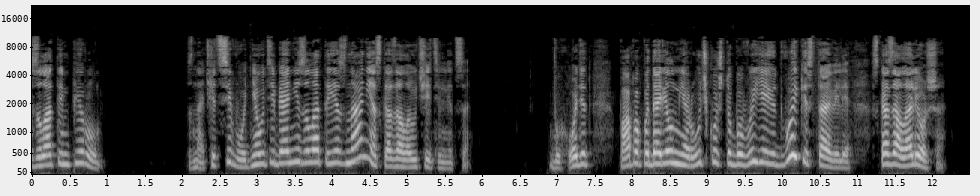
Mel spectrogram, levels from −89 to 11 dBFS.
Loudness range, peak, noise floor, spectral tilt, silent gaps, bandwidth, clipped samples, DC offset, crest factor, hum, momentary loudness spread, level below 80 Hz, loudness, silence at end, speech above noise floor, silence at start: 6 LU; -2 dBFS; -80 dBFS; -3 dB/octave; none; 11 kHz; under 0.1%; under 0.1%; 18 dB; none; 16 LU; -68 dBFS; -18 LUFS; 0.35 s; 61 dB; 0 s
